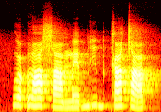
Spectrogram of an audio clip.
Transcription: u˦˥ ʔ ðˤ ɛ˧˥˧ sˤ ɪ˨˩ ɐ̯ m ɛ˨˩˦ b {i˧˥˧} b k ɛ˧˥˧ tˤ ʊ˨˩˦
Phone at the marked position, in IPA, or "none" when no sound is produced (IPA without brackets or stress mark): i˧˥˧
